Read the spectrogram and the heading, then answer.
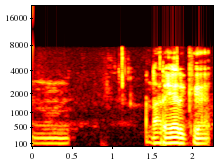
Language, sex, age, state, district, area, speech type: Tamil, male, 18-30, Tamil Nadu, Kallakurichi, rural, spontaneous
